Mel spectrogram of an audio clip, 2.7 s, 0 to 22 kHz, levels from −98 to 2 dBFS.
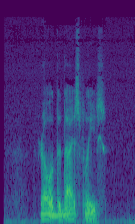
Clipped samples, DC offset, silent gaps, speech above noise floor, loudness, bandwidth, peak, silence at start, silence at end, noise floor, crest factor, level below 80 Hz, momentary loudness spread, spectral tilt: under 0.1%; under 0.1%; none; 29 dB; -31 LUFS; 14.5 kHz; -14 dBFS; 0.8 s; 0.6 s; -59 dBFS; 18 dB; -52 dBFS; 10 LU; -7.5 dB/octave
